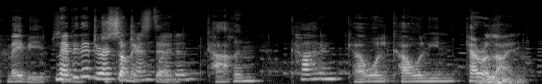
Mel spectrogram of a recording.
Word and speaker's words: Karin: We pronounce the I like an E, so it's like double E. Karin.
